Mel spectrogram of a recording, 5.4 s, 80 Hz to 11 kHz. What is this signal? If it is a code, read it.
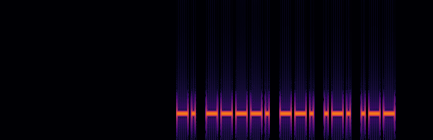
Morse code, heard as a keyed tone, about 25 wpm, 700 Hz. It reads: N9GRW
